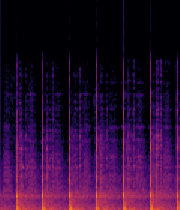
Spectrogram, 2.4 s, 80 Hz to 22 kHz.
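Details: BMW E38 740i air suspension strut: seven sharp metallic clacks at about three a second, as the rattling metal ring knocks against the strut stop, shown for comparison; the fix is a thicker rubber piece fitted in between.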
